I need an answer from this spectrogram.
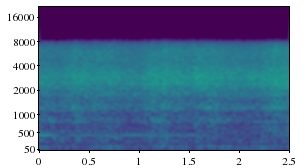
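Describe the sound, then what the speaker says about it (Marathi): Chopped onion frying in a pan as it browns for a paneer curry, a steady, even hiss of sizzling oil that fills the whole moment with no talk. "कांदा आपल्याला ब्राऊन होईपर्यंत भाजायचा आहे"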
